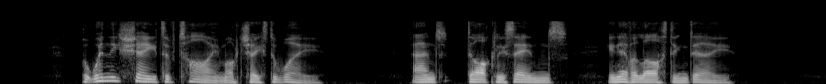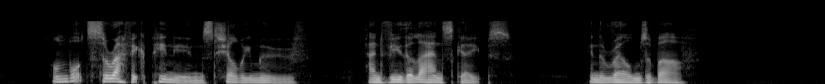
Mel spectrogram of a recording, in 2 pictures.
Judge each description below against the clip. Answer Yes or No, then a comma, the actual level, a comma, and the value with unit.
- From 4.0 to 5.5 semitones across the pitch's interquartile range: No, average, 3.2 semitones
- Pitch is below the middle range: Yes, low, 100 Hz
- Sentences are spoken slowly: Yes, slow, 110 wpm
